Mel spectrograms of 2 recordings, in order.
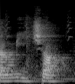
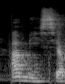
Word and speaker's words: Amicia: Buongiorno, però Amicia, potresti rispondere, quindi comunque non si dice Amicia. Amicia, perfetto, l'importante è saperlo.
